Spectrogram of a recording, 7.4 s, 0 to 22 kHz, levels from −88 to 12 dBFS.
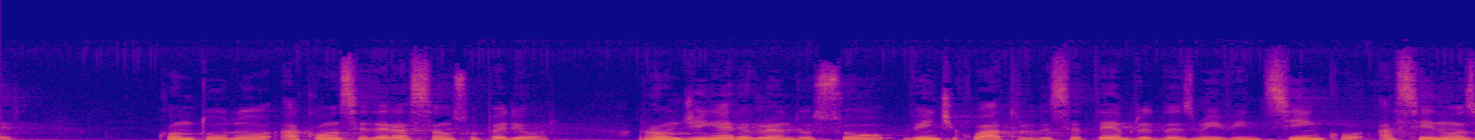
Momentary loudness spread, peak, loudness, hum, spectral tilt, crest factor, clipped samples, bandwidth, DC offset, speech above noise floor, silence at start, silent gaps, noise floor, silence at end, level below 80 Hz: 6 LU; -16 dBFS; -31 LUFS; none; -5 dB/octave; 16 dB; under 0.1%; 15 kHz; under 0.1%; 30 dB; 0 s; none; -60 dBFS; 0 s; -62 dBFS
